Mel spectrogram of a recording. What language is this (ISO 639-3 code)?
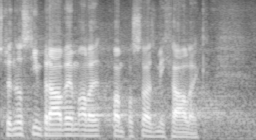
ces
